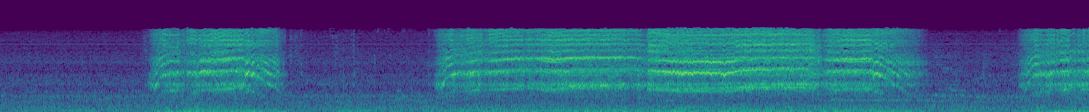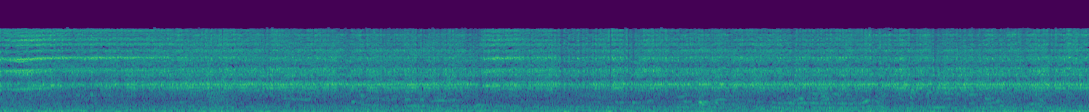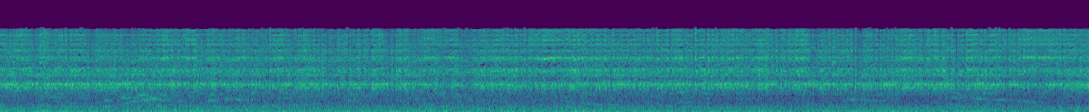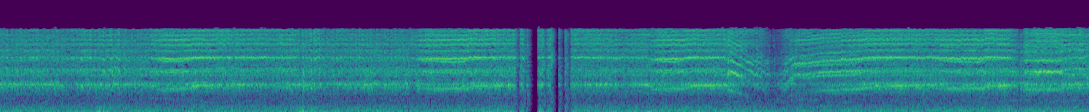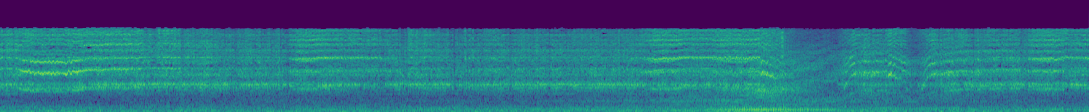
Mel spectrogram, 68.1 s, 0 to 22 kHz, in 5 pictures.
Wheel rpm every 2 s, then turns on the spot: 0, 130, 20, 210, 220, 160, 80, 230, 230, 230, 230, 230, 230, 230, 230, 230, 230, 230, 230, 230, 230, 230, 230, 230, 180, 170, 220, 220, 230, 230, 230, 200, 80, 200.
none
